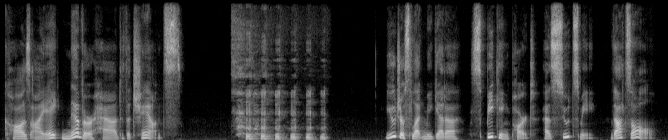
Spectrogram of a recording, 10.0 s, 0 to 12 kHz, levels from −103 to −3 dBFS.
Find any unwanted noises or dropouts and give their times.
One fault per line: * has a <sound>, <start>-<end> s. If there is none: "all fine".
* has a laugh, 3.5-5.0 s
